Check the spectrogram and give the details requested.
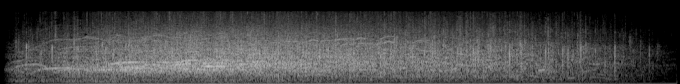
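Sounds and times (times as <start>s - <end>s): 
crowd cheering: 0.0s - 6.7s.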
